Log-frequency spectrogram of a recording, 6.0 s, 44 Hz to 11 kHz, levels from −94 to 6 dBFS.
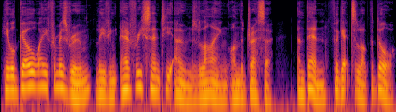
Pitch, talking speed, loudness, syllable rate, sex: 110 Hz, 220 wpm, -19 LUFS, 5.6 syllables/s, male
